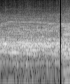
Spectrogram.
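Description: Baseball crowd cheering loudly and steadily at a New Britain Bees home game as fans rise to their feet, with whoops and shouts in a dense roar broken by one brief dip.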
